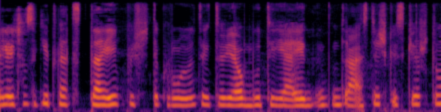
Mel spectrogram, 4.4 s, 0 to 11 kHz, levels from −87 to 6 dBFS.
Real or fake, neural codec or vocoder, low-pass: fake; codec, 16 kHz in and 24 kHz out, 1.1 kbps, FireRedTTS-2 codec; 9.9 kHz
